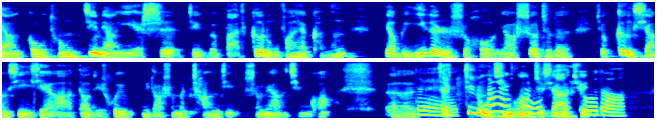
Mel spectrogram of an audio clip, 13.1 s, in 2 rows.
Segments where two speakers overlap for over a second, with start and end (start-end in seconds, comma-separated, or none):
10.6-12.4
